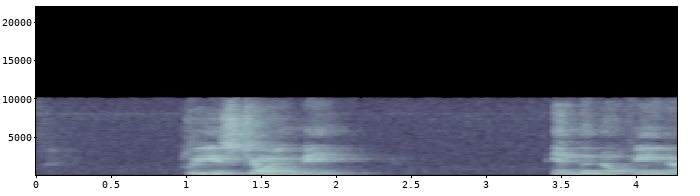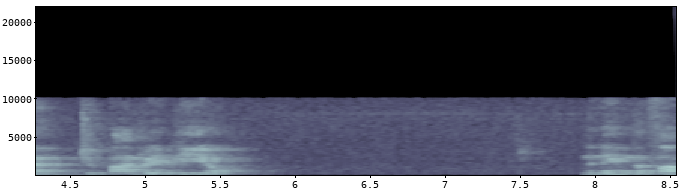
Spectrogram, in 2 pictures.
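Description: An elderly man speaks calmly and slowly close by, with pauses.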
